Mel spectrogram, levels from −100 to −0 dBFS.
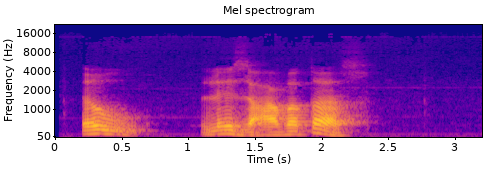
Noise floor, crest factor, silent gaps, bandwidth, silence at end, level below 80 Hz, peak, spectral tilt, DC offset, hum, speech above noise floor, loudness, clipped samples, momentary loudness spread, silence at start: -64 dBFS; 18 dB; none; 6.4 kHz; 0.95 s; -54 dBFS; -2 dBFS; -9 dB/octave; under 0.1%; none; 46 dB; -19 LUFS; under 0.1%; 15 LU; 0.2 s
